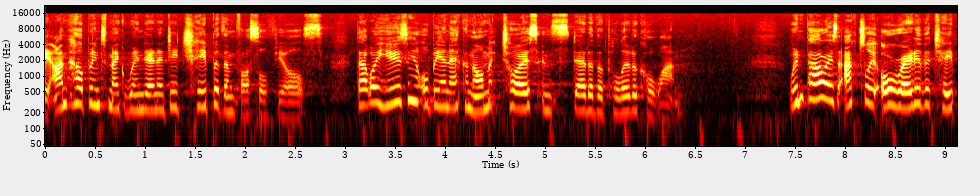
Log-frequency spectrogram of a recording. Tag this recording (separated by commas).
Speech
